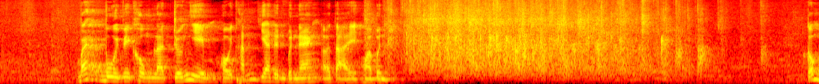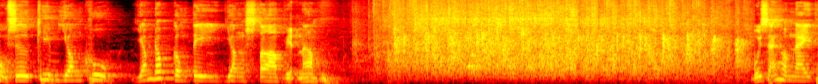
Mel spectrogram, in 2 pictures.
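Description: A man speaks with animation over a loudspeaker in a large echoing hall.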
